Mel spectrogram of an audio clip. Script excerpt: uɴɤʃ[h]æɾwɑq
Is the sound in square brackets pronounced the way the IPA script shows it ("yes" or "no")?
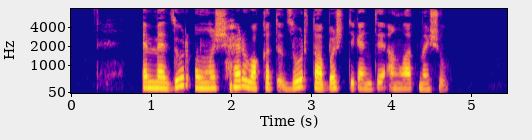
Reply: yes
